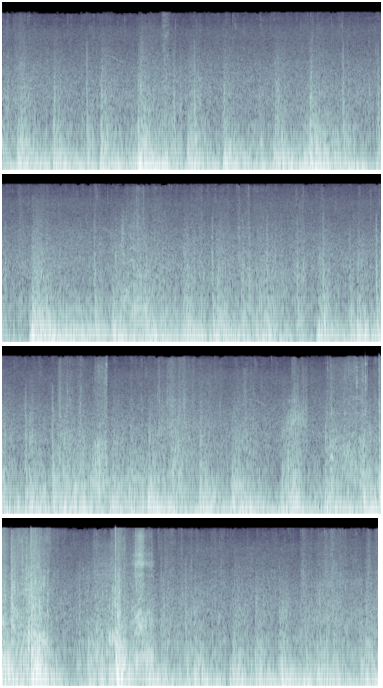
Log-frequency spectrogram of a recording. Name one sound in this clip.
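Heavy footsteps thud on wet ground.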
